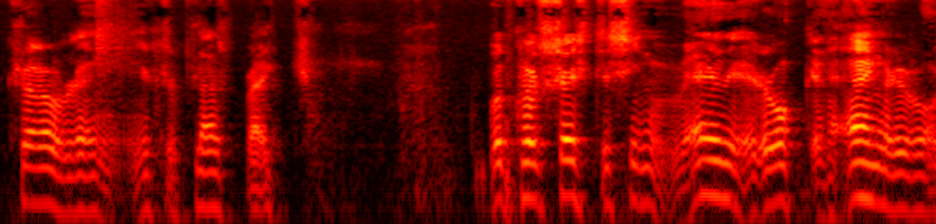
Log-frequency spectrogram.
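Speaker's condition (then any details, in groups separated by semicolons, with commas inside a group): Muscular Parkinson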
